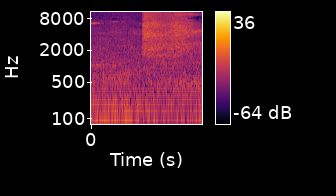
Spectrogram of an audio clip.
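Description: Road traffic rumbling past, then about a second in a sudden loud hiss lasting about a second: a heavy vehicle's air brakes releasing.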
